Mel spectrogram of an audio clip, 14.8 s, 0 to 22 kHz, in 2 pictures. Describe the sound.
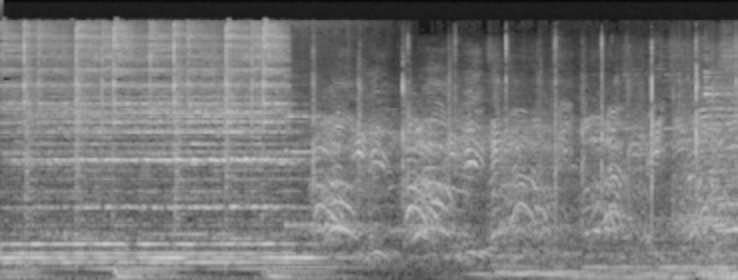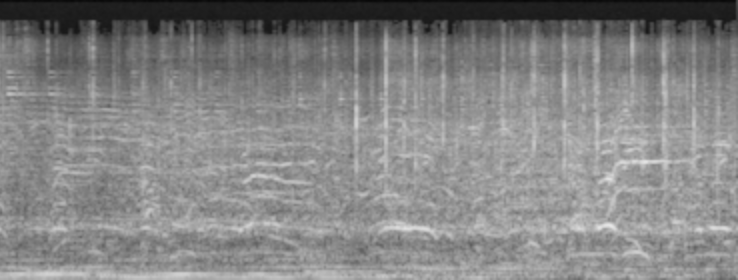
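A large outdoor crowd at the traditional 1 May parade in honour of Joan of Arc in France, cheering Marine Le Pen, fills the air with overlapping voices, chatter and occasional shouts, a steady, fairly loud hubbub that follows a few seconds of sustained droning tones at the start.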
